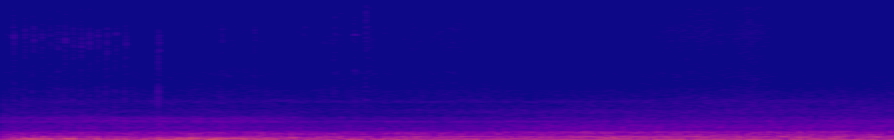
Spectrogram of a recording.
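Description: Underground metro train running, heard from inside the passenger car: a steady rumble with a faint steady hum.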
